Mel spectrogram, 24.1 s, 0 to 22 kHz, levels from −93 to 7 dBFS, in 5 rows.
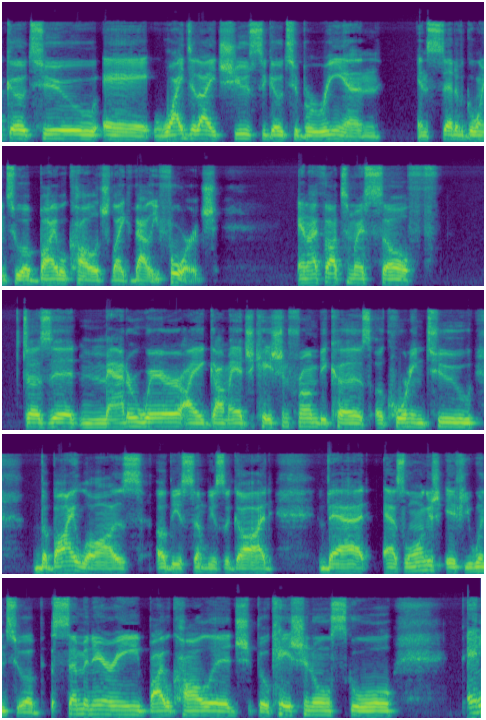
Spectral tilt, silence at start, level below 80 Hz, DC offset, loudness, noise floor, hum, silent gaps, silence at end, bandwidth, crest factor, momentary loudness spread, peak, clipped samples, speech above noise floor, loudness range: -3 dB/octave; 0 s; -52 dBFS; under 0.1%; -12 LUFS; -62 dBFS; none; none; 0 s; 13 kHz; 10 dB; 7 LU; -2 dBFS; under 0.1%; 50 dB; 2 LU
